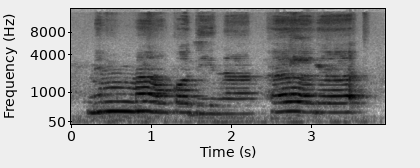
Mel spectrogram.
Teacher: bacaan sakta yaitu berhenti sejenak tanpa mengambil nafas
